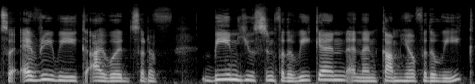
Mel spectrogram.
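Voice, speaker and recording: A woman's fairly low-pitched voice with an Indian accent and lively intonation, in a very clean recording with a silent background. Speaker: speaker and communication coach. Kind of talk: podcast interview. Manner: animated.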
